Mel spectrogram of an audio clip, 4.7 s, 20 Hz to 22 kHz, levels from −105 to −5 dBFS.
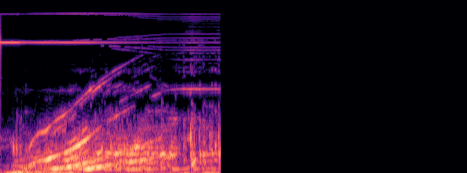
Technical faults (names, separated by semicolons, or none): audio dropout to silence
